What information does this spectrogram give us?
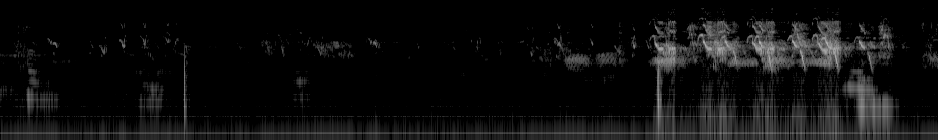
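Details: Grey francolin chicks: faint scattered chirps at first, then a loud dense cluster of high chattering cheeps after a sharp click, fading near the end.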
